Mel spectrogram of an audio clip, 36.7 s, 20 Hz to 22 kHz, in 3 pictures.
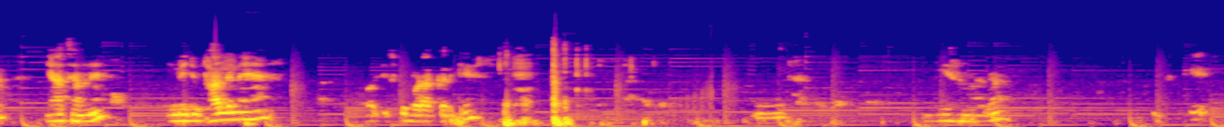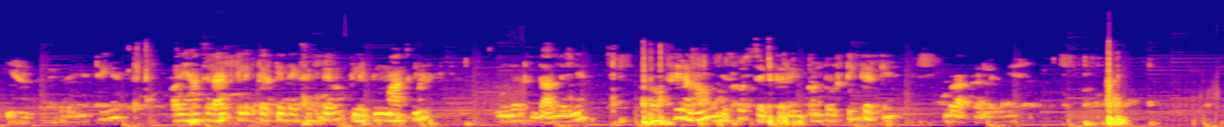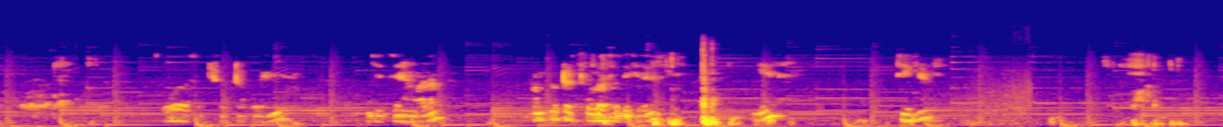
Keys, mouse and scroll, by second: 0.0 click, 6.8 shift+click, 9.0 Return, 10.6-16.4 drag, 17.4 right click, 19.3 ctrl+s, 20.1 ctrl+s, 20.6 click, 23.5 ctrl+t, 24.6 shift+click, 27.8 click, 28.7 click, 29.6-34.7 shift+drag, 35.1 Return.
